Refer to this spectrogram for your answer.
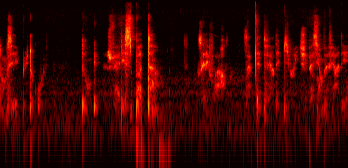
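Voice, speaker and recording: Someone whispers at a moderate pace with long, frequent pauses over noticeable background noise. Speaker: ASMR creator. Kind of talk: ASMR video, casual talk to camera. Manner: soft whispers.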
